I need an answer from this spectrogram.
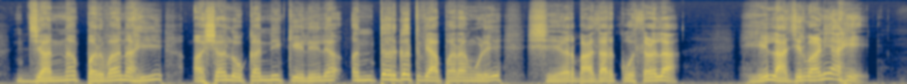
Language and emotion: Marathi, disgusted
